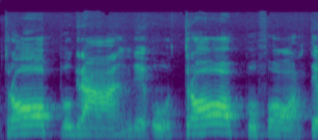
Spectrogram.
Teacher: Quindi intensifichiamo anche con l'allungamento della O quando lo pronunciamo · Poi abbiamo anche forte o troppo forte, quel troppo ovviamente rafforza, come anche il troppo grande, e in realtà allunghiamo la O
